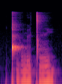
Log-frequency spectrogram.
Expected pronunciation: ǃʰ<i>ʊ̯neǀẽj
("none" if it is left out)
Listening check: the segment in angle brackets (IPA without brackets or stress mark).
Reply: i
